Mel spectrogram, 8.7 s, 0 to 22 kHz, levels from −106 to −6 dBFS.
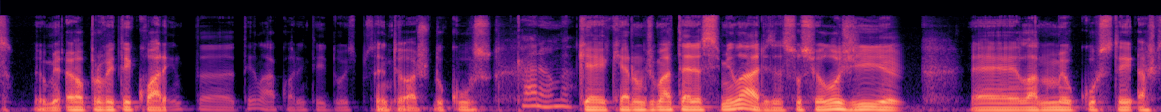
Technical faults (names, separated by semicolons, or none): one channel inverted; long network dropout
